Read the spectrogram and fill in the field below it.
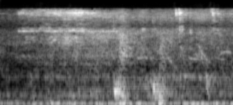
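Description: A diesel-hauled train on the Northeast Frontier Railway rumbles along the rails with a low steady roar, faint squealing tones rising briefly over the rolling noise.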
